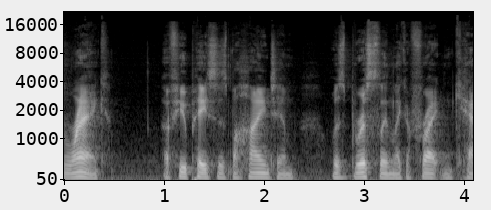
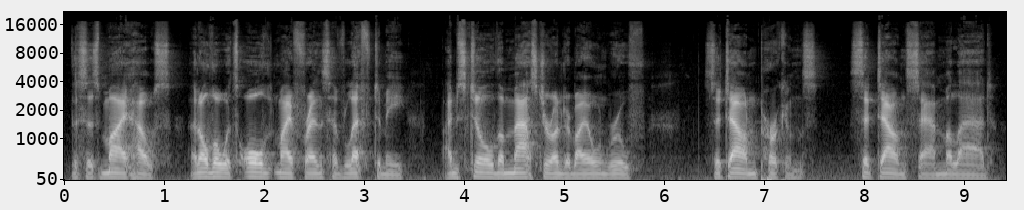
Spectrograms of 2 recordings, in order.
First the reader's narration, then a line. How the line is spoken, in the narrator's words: he added bitterly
